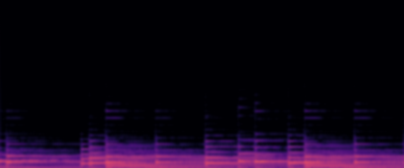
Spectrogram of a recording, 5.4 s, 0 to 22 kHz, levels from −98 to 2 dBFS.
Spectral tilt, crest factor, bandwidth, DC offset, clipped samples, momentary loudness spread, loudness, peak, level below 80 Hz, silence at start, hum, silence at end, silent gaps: -6.5 dB/octave; 16 dB; 8.4 kHz; under 0.1%; under 0.1%; 11 LU; -38 LUFS; -22 dBFS; -66 dBFS; 0 s; none; 0 s; none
